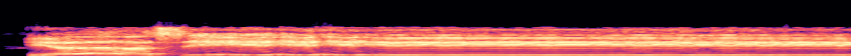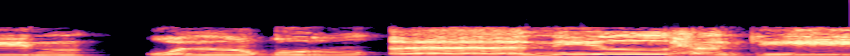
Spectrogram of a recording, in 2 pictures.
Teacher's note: لام ساکن ہے، قلقلہ نہیں کریں گے۔ قوف موٹا پڑا جائے گا۔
